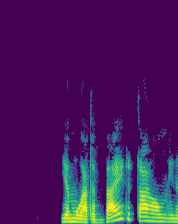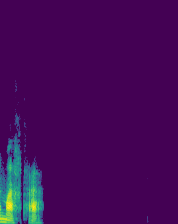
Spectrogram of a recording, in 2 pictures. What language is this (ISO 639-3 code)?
fry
